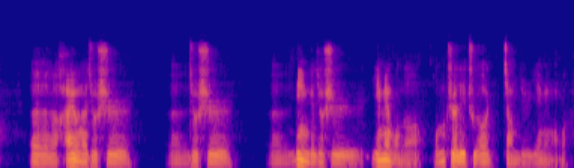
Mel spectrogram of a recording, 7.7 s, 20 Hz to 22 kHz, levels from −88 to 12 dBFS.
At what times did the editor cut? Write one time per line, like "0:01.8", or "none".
0:02.5
0:06.6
